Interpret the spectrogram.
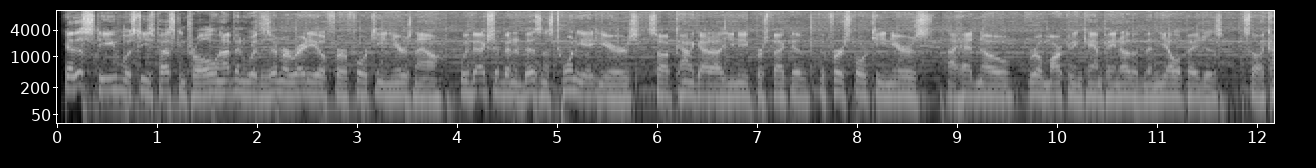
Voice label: Promo Client Testimonial; ZRG; Steves Pest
